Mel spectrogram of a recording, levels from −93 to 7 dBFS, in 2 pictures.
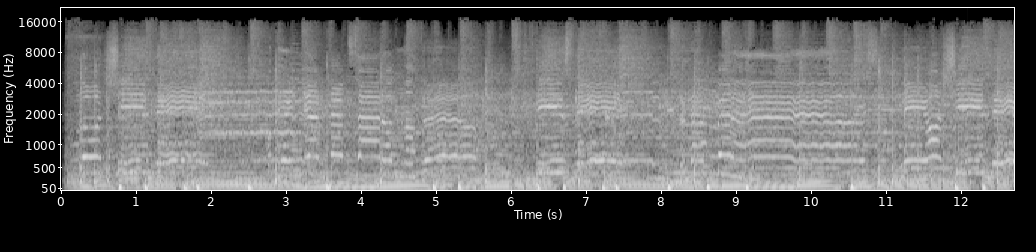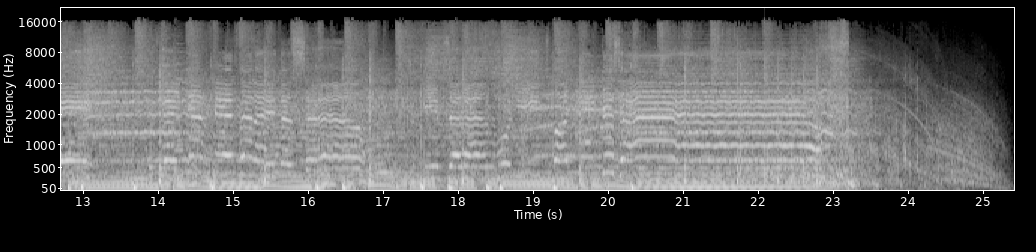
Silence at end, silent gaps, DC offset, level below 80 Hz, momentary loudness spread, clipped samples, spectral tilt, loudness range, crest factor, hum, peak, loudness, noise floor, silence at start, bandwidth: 0.3 s; none; under 0.1%; -20 dBFS; 5 LU; under 0.1%; -3.5 dB/octave; 2 LU; 12 dB; none; 0 dBFS; -11 LUFS; -34 dBFS; 0.05 s; 17.5 kHz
